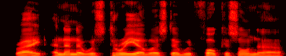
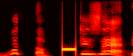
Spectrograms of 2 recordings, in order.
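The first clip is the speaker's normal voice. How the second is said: startled question; 6 dB louder than usual. Retold or imitated. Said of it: "he picks one up and he goes".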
